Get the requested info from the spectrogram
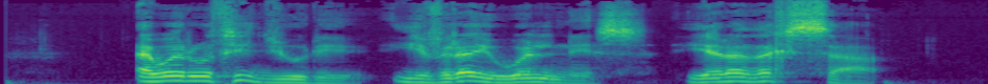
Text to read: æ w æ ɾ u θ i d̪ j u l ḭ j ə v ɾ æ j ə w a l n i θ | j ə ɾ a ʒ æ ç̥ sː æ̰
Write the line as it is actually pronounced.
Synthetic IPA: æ w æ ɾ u θ i d̪ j u l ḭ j ə v ɾ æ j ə w æ l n i s | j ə ɾ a ð æ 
